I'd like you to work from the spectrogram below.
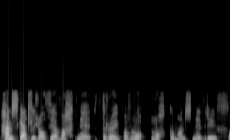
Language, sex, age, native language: Icelandic, female, 11, Polish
